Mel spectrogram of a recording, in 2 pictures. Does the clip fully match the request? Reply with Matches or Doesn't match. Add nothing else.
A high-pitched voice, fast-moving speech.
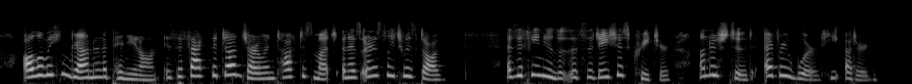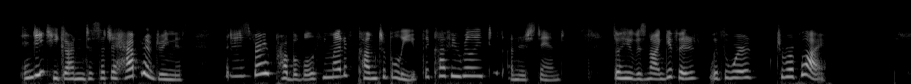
Matches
